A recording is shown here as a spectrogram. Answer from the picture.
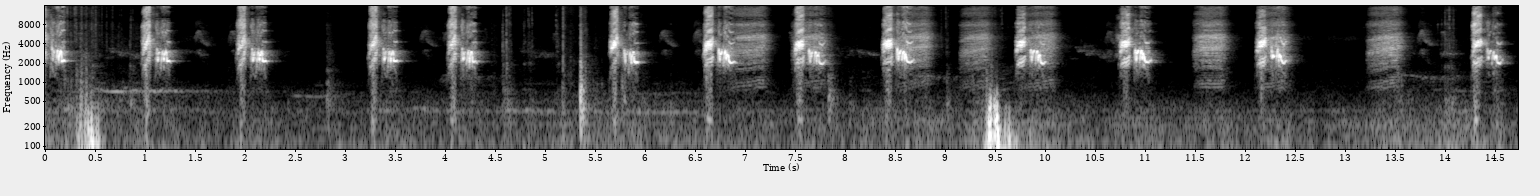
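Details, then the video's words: Caged long-tailed shrike singing in morning sun after being misted, cover removed; loud broadband notes repeated roughly every second, with a few low thumps. "BURUNG CENDET SANGAT BAHAGIA KETIKA DI EMBUNKAN DAN KENA MATAHARI PAGI - CENDET GACOR FULL ISIAN"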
